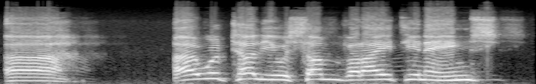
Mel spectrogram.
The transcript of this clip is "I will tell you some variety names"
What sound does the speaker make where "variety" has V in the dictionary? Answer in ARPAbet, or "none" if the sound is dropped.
V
